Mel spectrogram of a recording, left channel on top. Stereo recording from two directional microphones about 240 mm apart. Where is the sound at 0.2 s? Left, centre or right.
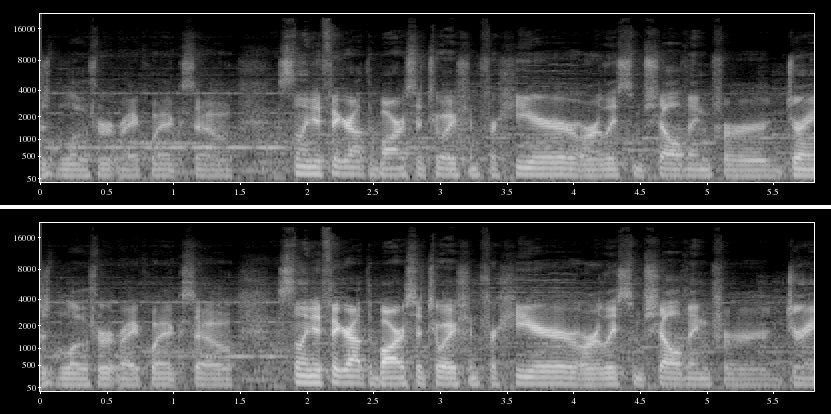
Centre.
